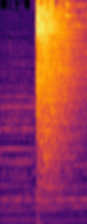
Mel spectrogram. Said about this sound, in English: Over time, she smashed the mirrors, as they never reflected the vision of beauty that they used to.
